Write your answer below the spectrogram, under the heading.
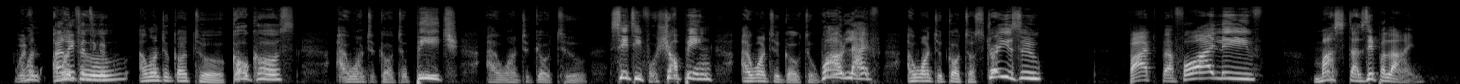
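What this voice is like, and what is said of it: Mixed, made-up foreign accent. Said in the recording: “I'm allowed to do an accent ... Do the accent ... What accent was it? ... I took every nationality and put it together.”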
